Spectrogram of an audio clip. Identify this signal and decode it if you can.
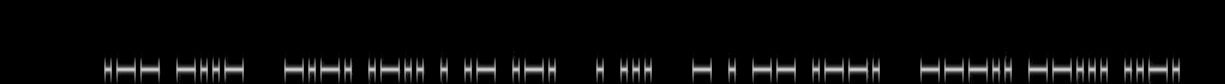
Morse code, heard as a keyed tone, about 21 wpm, 700 Hz. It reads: WX CLEAR ES TEMP 87F
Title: Practice QSO - Exchange 2 - Info - 20wpm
